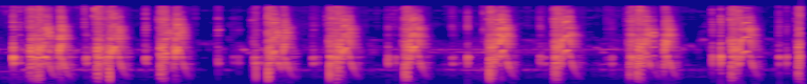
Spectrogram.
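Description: Rapid, rhythmic scraping strokes of a hand tool against the aluminium case of a Toyota CVT transmission, about three to four strokes a second, with a brief pause about a second in.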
